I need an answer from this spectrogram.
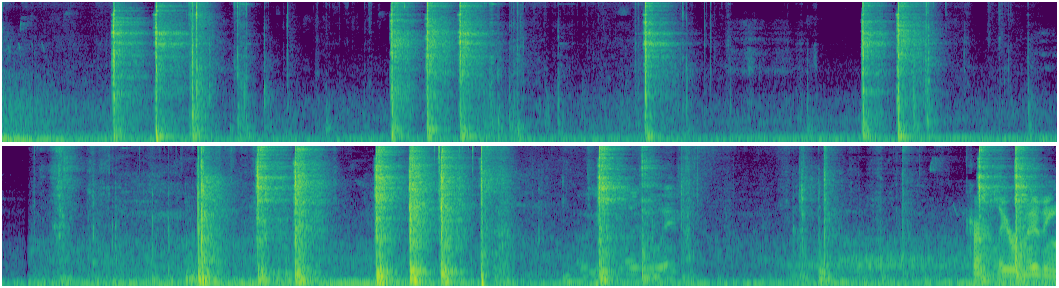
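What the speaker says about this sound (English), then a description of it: "Currently removing all of the old trim of this porch." Old wooden trim pried and knocked off a screen porch during demolition, sharp irregular bangs and cracks, some in quick clusters, separated by quieter stretches of scraping and handling.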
